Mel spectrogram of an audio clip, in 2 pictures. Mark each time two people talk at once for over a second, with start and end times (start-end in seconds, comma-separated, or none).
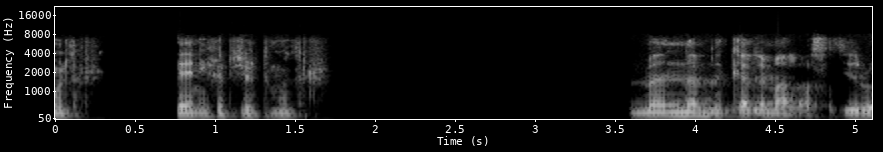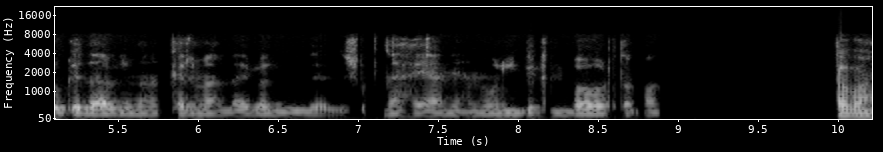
none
